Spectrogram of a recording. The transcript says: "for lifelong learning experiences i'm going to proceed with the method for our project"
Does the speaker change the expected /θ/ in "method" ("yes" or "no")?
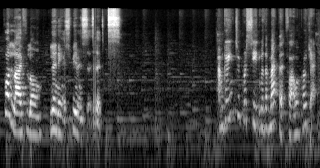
no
